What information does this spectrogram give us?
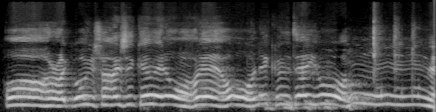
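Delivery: high, loud mock-chatty customer; cheery customer. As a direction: mimic an oblivious tea drinker, voice pitched right up. Mimics customers chatting over their tea.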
